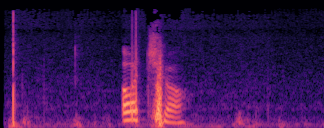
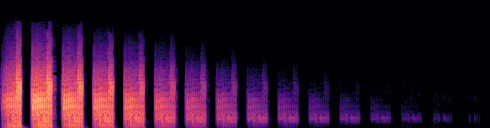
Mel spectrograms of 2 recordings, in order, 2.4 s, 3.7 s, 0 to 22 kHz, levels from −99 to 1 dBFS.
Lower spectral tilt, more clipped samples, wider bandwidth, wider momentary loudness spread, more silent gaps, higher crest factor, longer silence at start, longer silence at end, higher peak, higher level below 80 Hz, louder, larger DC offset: second, -5.5 dB/octave vs -7 dB/octave; neither; first, 16 kHz vs 9 kHz; second, 18 LU vs 23 LU; second, none vs 1.11-1.15 s, 1.33-1.38 s; about the same, 26 dB vs 22 dB; about the same, 0.05 s vs 0 s; second, 1.05 s vs 2.15 s; about the same, -4 dBFS vs -4 dBFS; second, -52 dBFS vs -44 dBFS; second, -24 LUFS vs -20 LUFS; neither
